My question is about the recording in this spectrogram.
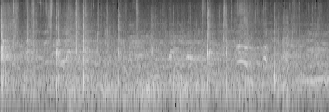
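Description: Handball rally: a small rubber handball slapped by hand and smacking off the concrete wall and pavement in a series of sharp knocks, the loudest right at the start, with sneaker footsteps on the court between them.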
